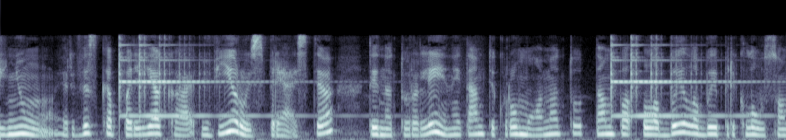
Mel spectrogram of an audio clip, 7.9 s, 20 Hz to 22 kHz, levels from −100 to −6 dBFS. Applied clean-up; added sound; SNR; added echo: none; Bell; 9 dB; none.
